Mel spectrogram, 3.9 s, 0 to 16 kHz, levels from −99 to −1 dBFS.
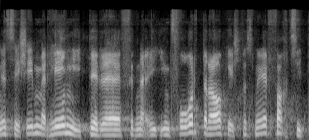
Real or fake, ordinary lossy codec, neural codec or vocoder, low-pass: fake; Opus, 16 kbps; codec, 24 kHz, 3 kbps, HILCodec; 10.8 kHz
